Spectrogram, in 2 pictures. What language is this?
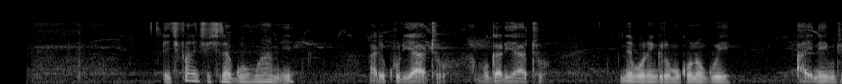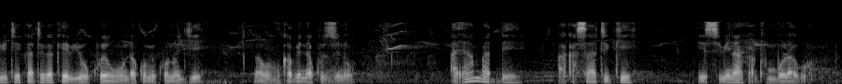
Ganda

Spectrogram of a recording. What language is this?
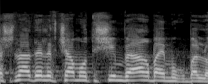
Hebrew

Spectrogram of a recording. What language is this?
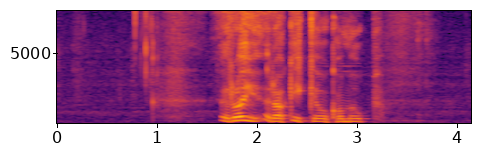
Norwegian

